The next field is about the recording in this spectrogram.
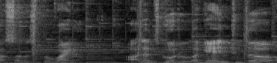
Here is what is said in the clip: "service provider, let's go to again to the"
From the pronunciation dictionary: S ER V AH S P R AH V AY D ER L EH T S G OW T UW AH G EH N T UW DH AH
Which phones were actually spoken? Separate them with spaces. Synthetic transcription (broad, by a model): S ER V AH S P AH W AY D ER L EH T S G OW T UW AH G EH N T UW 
